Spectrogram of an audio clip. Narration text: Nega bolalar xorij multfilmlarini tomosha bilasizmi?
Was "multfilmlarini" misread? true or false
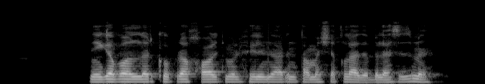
false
